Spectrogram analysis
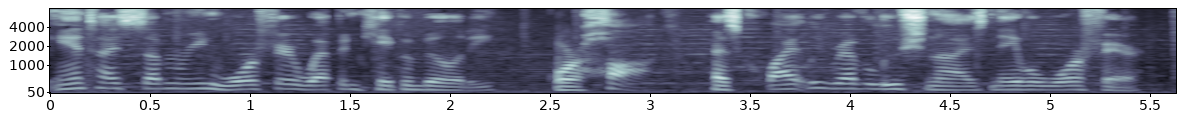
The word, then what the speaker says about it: HAWC: Today, we're diving deep into the HAWC system, pronounced Hawk, a game-changing technology that's transforming the P8A Poseidon into the deadliest submarine hunter ever built.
